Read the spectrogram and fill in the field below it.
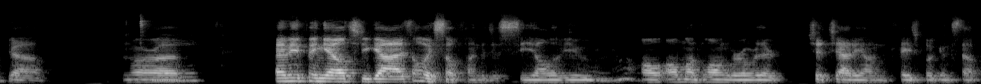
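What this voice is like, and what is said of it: Worn-out, fading voice. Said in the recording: “my voice is going ... So my voice is a little done”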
